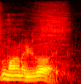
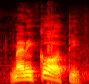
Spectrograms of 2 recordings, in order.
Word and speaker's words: manicotti: No one calls and they're like, you know, what's monogot? Manicotti.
